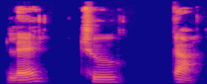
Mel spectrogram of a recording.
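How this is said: The word is said syllable by syllable. "break it down into syllables"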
